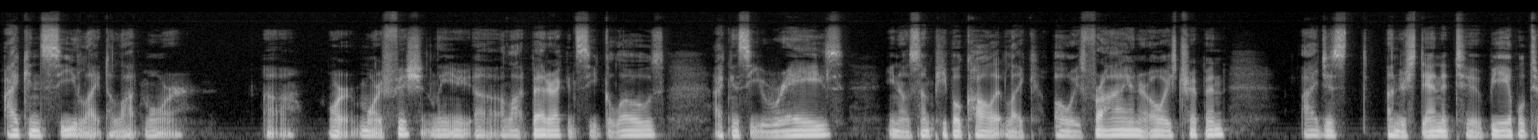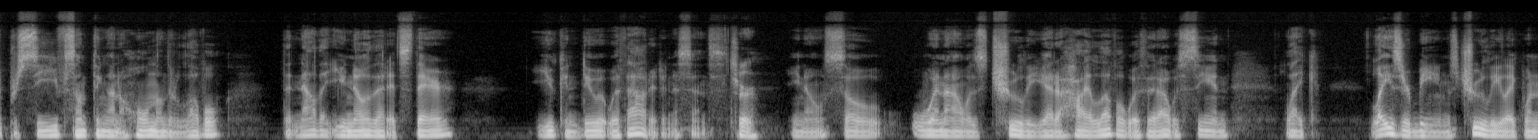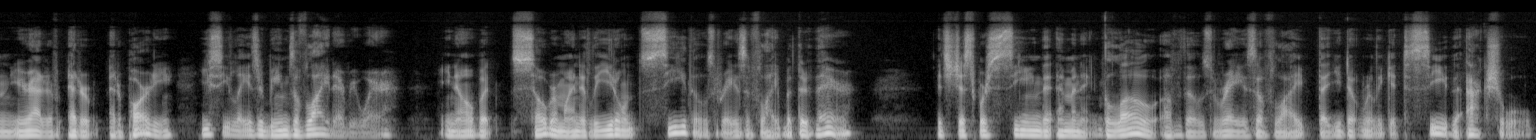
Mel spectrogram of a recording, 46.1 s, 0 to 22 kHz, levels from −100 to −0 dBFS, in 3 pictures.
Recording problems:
none

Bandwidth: 16 kHz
